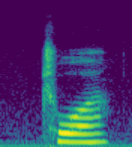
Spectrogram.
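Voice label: "chuo", first tone, Chinese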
